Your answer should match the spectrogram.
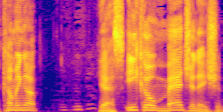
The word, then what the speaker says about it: ecomagination: it's coming up yes ecomagination no I I'm sorry I said it wrong yes I have my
